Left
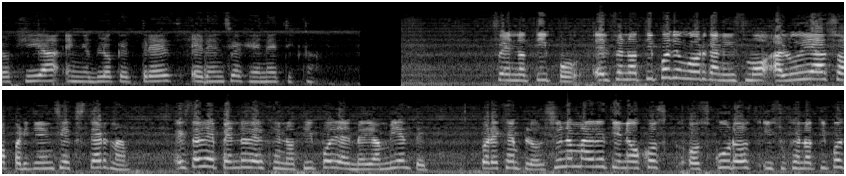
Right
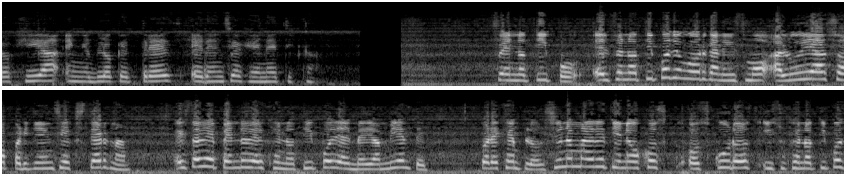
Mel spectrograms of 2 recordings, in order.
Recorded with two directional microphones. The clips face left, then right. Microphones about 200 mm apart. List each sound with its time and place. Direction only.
0.0 s a woman's voice: 5° left (ahead or behind)
4.9 s a woman's voice: 20° right (ahead or behind)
